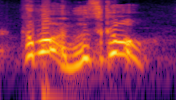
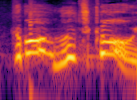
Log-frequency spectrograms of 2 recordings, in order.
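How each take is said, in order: First: Loud falsetto imitation, pitched way up; exaggerated high, loud voice; high-voiced friend. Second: Very high, loud mock falsetto; mimicked high-pitched urging; high-voiced friend. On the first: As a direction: mimic your pal urging you on, very high. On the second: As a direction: imitate an eager friend in a squeaky-high, loud voice. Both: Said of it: "He had this high voice".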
